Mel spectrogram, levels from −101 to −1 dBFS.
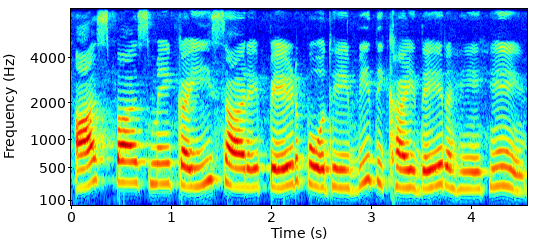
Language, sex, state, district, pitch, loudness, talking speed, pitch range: Hindi, female, Madhya Pradesh, Dhar, 260 Hz, -15 LUFS, 155 wpm, 240-300 Hz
